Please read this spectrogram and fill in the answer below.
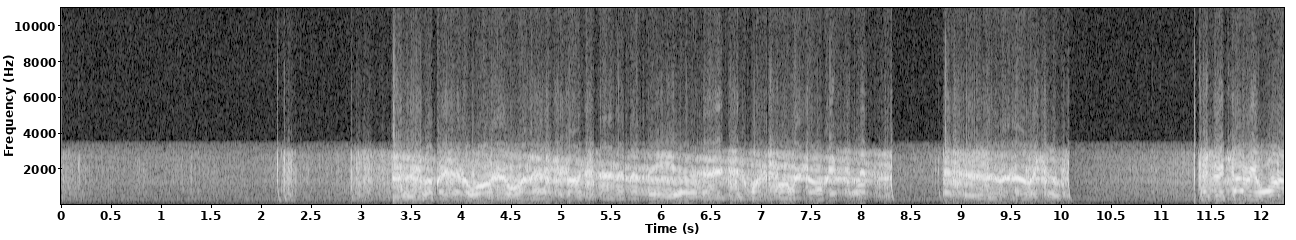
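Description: Two-way voice radio traffic on a narrow, band-limited channel: a few seconds of channel hiss with a low steady hum, then garbled voice transmissions from about three seconds in, with a short break near eight seconds. No words can be made out.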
